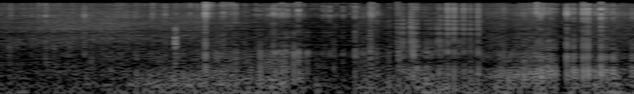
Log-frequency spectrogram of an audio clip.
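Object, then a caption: Foam yoga mat. Fingertips and nails scratch and tap a flat, purple, sticky PVC/foam yoga mat. The result is a quiet, steady, low rumbling rub broken by soft crackly scrapes and short dull taps.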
